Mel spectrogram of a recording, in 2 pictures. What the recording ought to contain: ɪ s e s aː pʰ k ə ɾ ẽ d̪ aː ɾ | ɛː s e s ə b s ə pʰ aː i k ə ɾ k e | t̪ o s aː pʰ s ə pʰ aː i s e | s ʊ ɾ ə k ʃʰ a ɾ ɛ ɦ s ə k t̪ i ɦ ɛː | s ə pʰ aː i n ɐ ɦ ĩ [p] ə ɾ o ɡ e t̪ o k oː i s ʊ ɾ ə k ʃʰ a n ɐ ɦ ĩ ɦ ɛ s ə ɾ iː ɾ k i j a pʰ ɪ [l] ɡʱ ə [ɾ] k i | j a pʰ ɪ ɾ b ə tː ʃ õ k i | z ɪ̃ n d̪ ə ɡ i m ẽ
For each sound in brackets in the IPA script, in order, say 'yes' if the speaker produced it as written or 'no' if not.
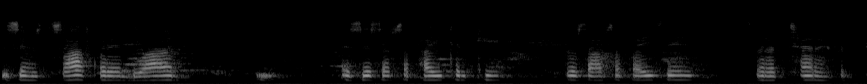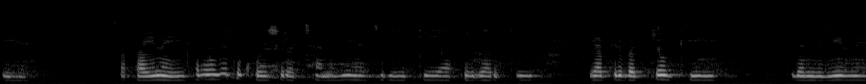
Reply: no, no, yes

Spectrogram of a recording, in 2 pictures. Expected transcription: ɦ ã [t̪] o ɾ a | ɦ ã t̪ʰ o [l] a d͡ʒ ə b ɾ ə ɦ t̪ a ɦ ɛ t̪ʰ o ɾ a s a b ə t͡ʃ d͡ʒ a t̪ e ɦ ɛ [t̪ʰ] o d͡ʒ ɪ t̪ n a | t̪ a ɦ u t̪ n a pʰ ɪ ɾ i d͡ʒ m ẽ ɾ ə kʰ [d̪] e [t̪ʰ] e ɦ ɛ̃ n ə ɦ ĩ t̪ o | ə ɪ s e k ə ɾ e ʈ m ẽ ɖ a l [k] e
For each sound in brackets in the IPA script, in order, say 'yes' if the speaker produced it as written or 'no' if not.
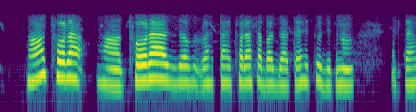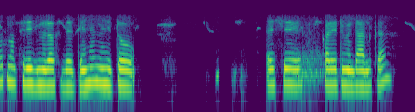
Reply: no, no, no, yes, no, yes

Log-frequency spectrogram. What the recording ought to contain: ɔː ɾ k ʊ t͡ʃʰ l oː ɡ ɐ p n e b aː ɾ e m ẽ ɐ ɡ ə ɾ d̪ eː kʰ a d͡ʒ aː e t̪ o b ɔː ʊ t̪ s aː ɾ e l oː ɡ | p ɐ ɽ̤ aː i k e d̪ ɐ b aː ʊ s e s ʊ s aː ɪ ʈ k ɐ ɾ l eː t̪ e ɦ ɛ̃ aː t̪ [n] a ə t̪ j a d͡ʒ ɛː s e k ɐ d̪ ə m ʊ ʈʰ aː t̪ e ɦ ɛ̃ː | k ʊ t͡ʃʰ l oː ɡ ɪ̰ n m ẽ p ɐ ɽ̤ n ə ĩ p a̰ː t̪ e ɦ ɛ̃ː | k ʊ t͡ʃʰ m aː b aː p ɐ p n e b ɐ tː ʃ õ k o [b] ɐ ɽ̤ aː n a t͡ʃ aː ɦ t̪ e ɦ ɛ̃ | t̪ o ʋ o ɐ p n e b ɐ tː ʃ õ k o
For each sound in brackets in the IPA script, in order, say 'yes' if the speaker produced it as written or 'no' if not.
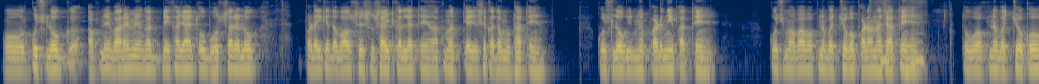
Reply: no, no

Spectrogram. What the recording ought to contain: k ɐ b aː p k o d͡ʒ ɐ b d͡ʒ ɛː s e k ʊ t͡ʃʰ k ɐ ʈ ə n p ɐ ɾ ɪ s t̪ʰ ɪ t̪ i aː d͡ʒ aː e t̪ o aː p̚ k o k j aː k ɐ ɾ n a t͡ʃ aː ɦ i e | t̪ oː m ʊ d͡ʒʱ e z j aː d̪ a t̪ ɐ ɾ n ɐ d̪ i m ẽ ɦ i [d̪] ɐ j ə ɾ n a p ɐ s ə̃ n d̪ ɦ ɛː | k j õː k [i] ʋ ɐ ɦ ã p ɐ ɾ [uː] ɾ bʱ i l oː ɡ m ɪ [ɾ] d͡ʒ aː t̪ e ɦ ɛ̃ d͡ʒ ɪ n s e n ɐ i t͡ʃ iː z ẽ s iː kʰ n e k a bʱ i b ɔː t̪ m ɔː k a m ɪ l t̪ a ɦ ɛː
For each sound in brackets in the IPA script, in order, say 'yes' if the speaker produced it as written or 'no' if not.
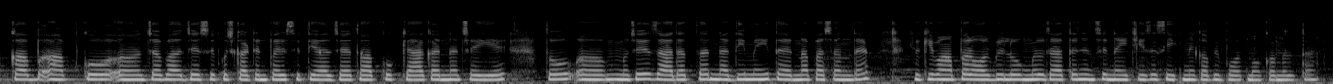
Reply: no, yes, no, no

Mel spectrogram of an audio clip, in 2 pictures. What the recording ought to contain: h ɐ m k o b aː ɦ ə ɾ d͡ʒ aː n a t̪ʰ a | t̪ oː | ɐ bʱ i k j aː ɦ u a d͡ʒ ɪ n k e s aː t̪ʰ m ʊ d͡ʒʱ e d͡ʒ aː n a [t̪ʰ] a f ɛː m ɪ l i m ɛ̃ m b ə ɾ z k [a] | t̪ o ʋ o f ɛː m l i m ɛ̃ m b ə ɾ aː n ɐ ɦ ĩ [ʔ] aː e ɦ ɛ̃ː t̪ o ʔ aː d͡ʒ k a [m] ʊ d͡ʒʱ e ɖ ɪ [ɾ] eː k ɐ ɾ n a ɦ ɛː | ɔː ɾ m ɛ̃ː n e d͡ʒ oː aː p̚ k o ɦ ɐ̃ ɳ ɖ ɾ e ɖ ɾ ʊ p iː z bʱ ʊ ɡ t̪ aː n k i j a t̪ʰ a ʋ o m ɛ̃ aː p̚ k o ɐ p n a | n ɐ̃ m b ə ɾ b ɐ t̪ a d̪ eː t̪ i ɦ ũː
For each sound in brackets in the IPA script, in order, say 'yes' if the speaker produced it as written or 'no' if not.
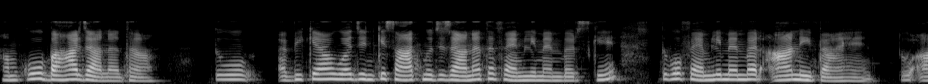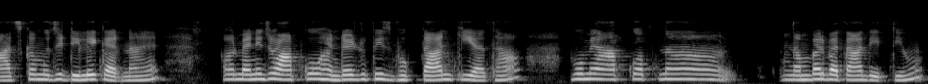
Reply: yes, no, no, yes, no

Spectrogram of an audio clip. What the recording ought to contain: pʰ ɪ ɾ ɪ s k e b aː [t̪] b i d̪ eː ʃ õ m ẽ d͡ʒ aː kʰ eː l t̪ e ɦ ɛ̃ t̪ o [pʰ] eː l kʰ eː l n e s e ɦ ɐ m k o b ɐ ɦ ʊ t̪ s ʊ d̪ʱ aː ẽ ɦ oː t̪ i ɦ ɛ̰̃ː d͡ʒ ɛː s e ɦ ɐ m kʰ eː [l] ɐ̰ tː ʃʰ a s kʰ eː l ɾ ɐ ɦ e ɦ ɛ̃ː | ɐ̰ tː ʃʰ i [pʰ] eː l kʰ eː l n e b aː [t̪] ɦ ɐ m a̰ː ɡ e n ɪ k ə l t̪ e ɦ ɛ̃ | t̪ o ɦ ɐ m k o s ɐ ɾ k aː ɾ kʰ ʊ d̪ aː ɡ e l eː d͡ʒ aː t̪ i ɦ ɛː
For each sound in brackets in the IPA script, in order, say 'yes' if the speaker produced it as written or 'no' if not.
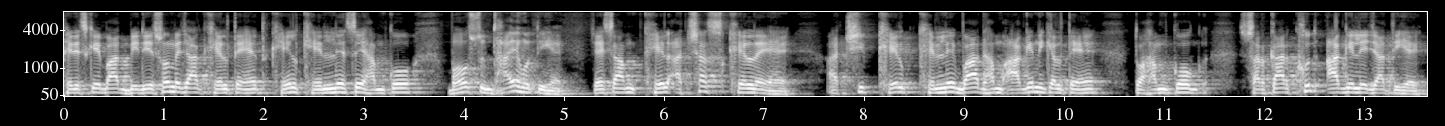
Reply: no, no, yes, no, no

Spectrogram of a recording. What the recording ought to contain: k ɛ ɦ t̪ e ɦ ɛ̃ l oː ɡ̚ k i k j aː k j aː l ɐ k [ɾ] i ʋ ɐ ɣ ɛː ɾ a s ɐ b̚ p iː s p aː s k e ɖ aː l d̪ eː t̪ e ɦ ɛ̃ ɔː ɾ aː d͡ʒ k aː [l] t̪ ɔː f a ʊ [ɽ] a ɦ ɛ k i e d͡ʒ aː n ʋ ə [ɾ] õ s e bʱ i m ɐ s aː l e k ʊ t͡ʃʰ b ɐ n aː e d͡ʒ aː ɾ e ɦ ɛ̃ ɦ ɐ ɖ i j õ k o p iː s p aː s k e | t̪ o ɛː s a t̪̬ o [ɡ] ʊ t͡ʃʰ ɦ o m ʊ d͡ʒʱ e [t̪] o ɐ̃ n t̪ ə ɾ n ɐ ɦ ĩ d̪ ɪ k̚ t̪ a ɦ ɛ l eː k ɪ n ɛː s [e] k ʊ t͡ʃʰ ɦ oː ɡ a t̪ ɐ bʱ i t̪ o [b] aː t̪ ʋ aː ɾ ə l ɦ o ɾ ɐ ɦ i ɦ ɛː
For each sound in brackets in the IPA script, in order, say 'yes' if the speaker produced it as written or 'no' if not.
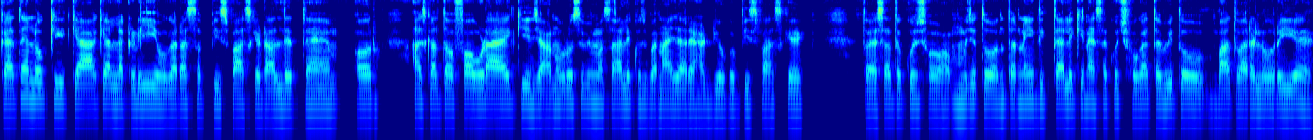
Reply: no, yes, yes, yes, no, yes, no, yes

